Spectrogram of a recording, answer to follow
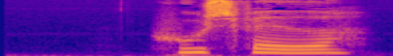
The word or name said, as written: husfar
